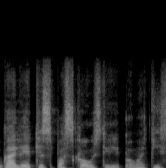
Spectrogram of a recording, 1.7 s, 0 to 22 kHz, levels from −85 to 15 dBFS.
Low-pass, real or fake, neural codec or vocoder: 14.4 kHz; fake; codec, 44.1 kHz, 2.6 kbps, SNAC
